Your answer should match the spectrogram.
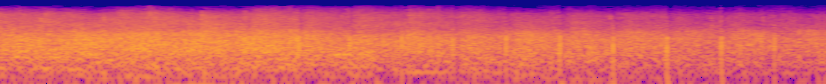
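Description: An audience claps steadily throughout, a dense, sustained wash of applause with sharp individual claps standing out, holding roughly the same loudness without fading. No one speaks.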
